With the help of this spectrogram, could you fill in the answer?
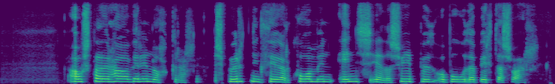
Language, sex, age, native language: Icelandic, female, 60-69, Icelandic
